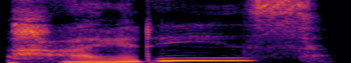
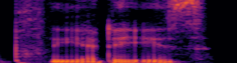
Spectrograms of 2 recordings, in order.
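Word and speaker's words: Pleiades: Aren't those the Pieties? The constellation was called the Pletes, but Hope got the name wrong on purpose, hoping for a snotty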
